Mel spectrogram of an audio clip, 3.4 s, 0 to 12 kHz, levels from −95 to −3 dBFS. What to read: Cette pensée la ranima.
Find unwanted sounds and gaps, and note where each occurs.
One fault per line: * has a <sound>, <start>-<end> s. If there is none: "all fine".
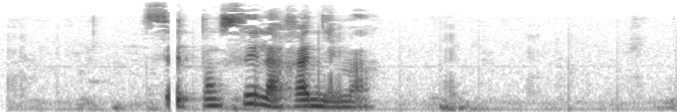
* has a dropout, 0.8-0.9 s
